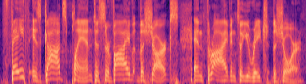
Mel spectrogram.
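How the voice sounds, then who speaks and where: Bright-voiced man preaching a sermon. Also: sing-song. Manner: preaching with emphatic pauses, dropping low on key words. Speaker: pastor. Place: church hall with congregation.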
